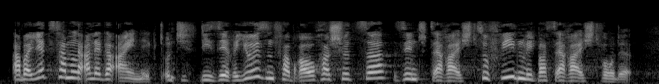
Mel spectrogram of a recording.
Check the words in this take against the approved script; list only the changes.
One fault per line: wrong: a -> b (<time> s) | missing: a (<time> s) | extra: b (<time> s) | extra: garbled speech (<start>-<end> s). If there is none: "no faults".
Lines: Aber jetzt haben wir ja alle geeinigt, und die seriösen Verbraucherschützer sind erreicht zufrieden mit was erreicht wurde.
no faults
